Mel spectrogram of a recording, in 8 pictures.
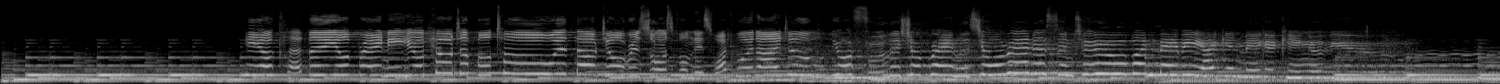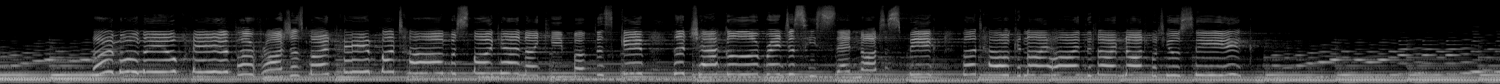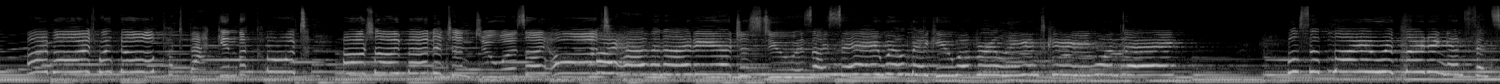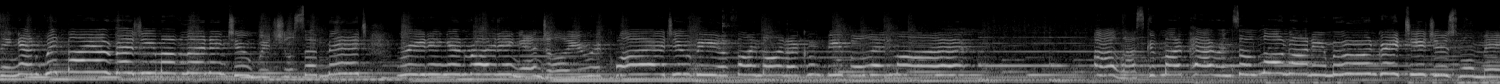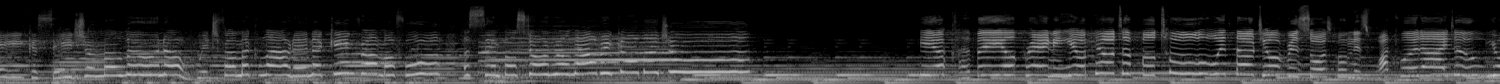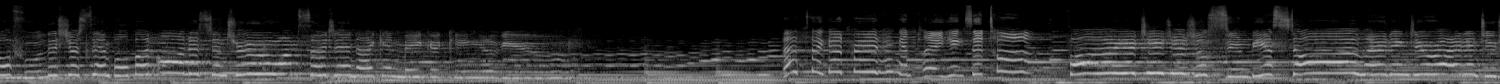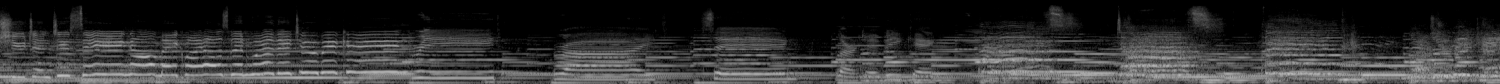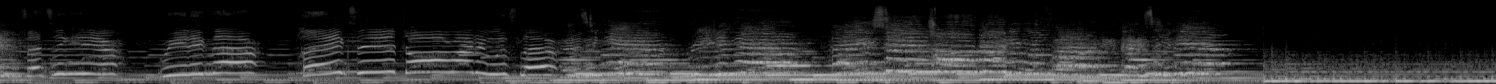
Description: Performed by two intergenerational casts at:
The Weaver's Training sung by Rajah, the Princess, and the chorus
